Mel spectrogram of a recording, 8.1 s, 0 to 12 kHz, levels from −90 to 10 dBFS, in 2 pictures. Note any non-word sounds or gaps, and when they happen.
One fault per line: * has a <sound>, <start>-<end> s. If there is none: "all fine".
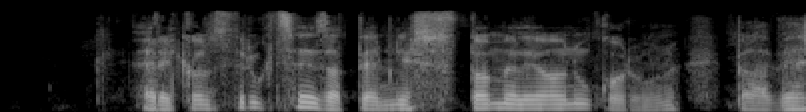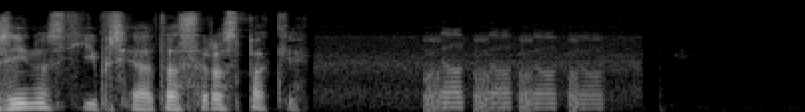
* has a laugh, 6.1-7.1 s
